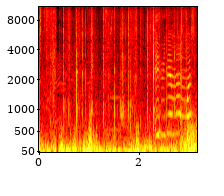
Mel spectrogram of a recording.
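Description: Ponies walk outdoors, their hooves clip-clopping in a steady rhythm close by while a person talks over them.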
